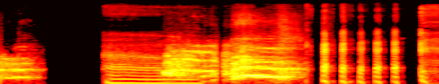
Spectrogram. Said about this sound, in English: My dogs apparently have decided to get involved in the interview on the podcast.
